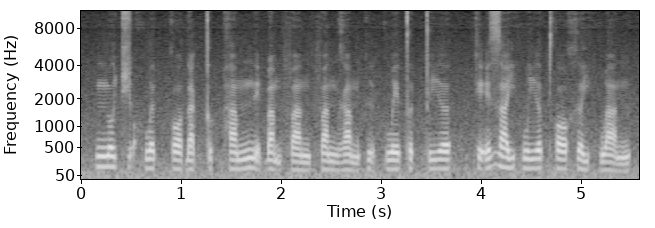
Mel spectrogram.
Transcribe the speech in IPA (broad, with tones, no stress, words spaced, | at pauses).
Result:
no˧t͡ɕɔ̰˧˨hwə˨˩t̚ kɔ˨˩ɗa˨˩k̚t̪ə˦˥p̚ha˨˦m nḛ˧˨ɓa̰˧˨mfa˨˩n fa˨˩nɣa˧˩mkɨ̰˧˨ə̯ kwe˨˦t̪ə˨˩t̚t̪i˧ə̯ | kḛ˧˥ za˧jhwi˨˦ə̯ t̪ʰɔ˨˦xə˨˩j hwa˧˩˨n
